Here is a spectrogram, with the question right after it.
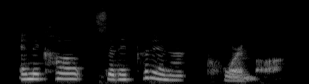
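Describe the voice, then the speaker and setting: A loud woman's voice, dark and mellow in tone, at a fairly slow pace with ordinary pitch variation, in a dry, close sound with no echo. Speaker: video blogger. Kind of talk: casual monologue on history. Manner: halting, many fillers; talking loudly to be heard.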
